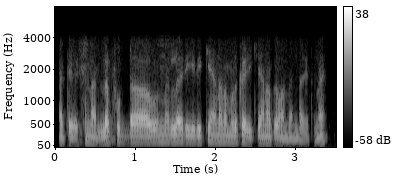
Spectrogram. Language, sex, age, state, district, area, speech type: Malayalam, male, 45-60, Kerala, Wayanad, rural, conversation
